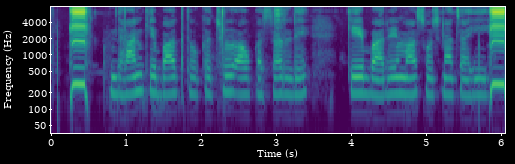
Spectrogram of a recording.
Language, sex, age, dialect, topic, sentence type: Chhattisgarhi, female, 25-30, Eastern, agriculture, statement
